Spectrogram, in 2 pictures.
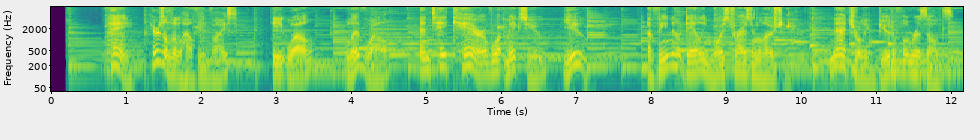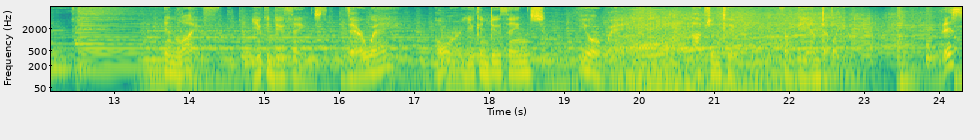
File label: Commercial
